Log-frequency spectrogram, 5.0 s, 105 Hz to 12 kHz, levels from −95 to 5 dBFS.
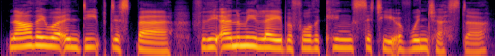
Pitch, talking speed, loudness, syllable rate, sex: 210 Hz, 195 wpm, -17 LUFS, 5.5 syllables/s, female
